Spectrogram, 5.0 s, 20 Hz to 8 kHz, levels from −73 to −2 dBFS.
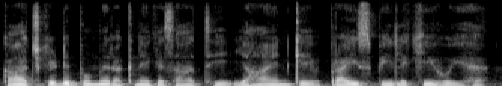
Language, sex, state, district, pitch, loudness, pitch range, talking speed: Hindi, male, Rajasthan, Jaipur, 120 Hz, -18 LUFS, 115-130 Hz, 180 wpm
